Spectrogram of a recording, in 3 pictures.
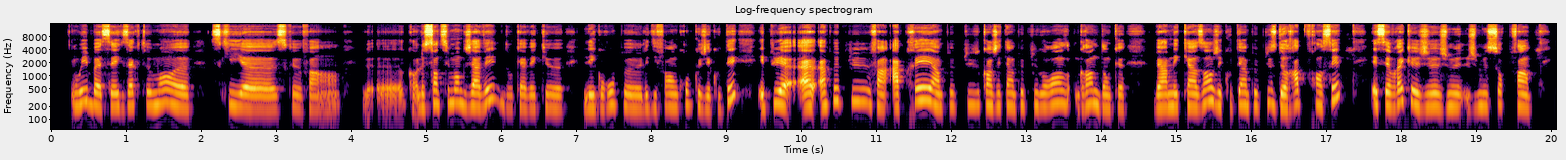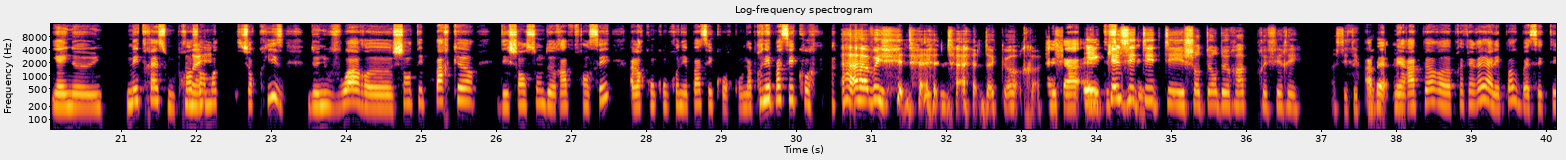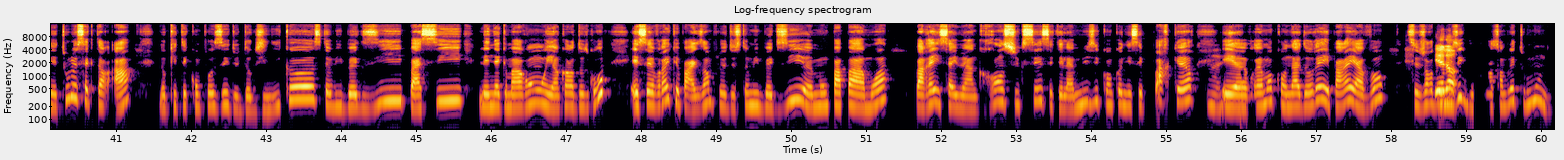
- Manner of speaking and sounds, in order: stressed: "rap"; stressed: "par cœur"; laughing while speaking: "Ah ah, oui, d'a d'a d'accord"; laugh; stressed: "par cœur"; tapping; unintelligible speech
- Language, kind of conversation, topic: French, podcast, Comment décrirais-tu la bande-son de ta jeunesse ?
